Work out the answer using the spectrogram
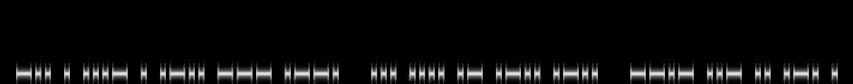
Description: Morse code, heard as a keyed tone, about 25 wpm, 500 Hz. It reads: DEVELOP SHALL QUIRE
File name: 632 words / 632 Words 25WPM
